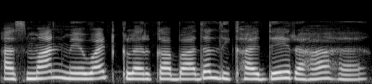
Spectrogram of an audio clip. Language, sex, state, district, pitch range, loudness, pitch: Hindi, female, Jharkhand, Palamu, 250-275 Hz, -11 LUFS, 260 Hz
